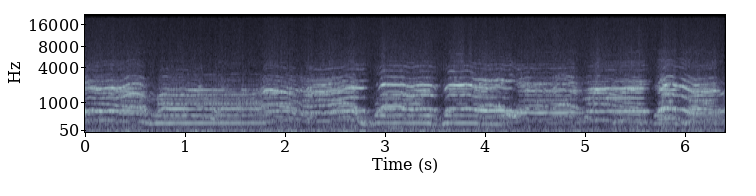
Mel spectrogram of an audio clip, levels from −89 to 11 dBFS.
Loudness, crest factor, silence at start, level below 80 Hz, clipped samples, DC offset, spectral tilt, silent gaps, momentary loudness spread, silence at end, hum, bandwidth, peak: -23 LUFS; 16 dB; 0 s; -48 dBFS; under 0.1%; under 0.1%; -3.5 dB/octave; none; 9 LU; 0 s; none; over 20 kHz; -8 dBFS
